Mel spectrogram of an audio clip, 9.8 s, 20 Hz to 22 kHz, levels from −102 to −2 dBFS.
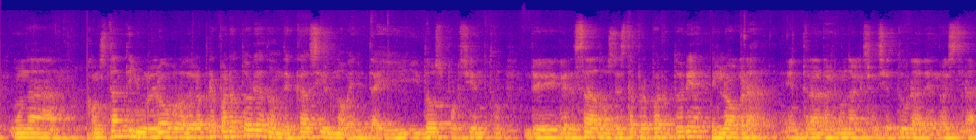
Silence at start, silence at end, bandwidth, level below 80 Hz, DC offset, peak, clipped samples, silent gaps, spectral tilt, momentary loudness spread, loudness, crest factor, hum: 0 s; 0 s; 10.5 kHz; -42 dBFS; under 0.1%; -4 dBFS; under 0.1%; none; -9 dB/octave; 6 LU; -17 LUFS; 12 dB; none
